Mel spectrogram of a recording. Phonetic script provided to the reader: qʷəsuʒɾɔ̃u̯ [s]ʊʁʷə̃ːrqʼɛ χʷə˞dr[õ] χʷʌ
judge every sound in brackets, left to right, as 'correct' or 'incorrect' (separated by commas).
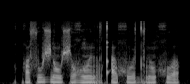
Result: incorrect, incorrect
